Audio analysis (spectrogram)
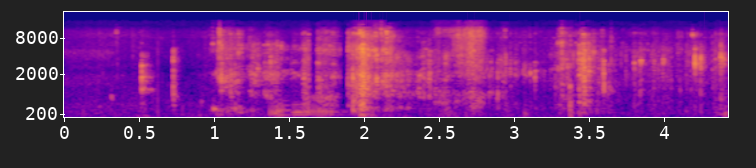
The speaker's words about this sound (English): I had to take a water break. I'm sorry.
